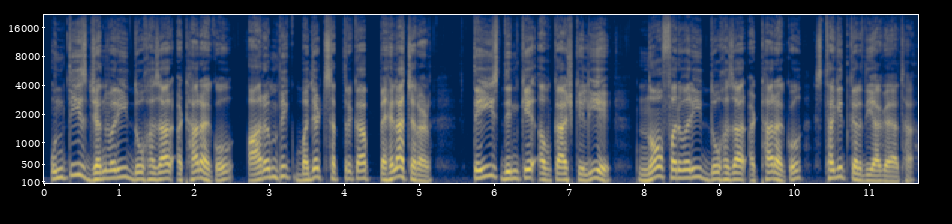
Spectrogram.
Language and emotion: Hindi, neutral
